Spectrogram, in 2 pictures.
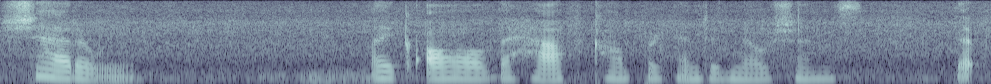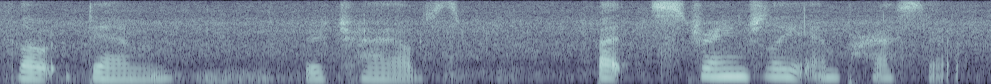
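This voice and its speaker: A woman's fairly low, calm, relaxed voice at a very slow pace, with fairly even intonation, long, frequent pauses and noticeable background noise. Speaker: audiobook narrator. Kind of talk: audiobook reading of classic novel.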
